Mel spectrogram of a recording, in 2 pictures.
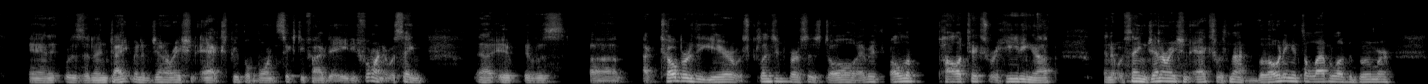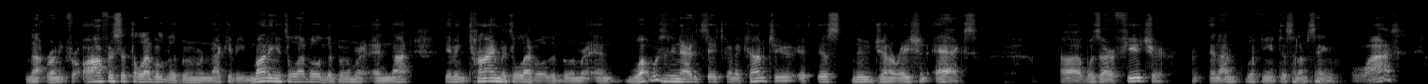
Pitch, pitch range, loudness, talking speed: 115 Hz, 100-130 Hz, -30 LUFS, 230 wpm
